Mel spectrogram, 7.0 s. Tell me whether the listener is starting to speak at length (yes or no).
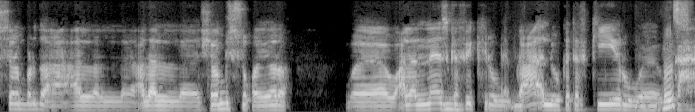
yes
